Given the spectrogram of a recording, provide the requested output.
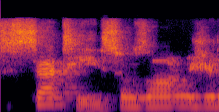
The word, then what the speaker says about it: SETI: what you're after um amusingly all of these things are pronounced seti so as long as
